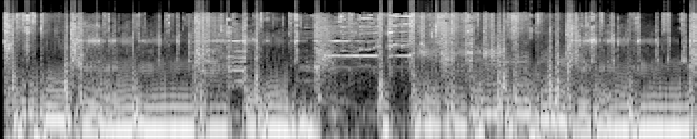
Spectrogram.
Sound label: bass boosted; gta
